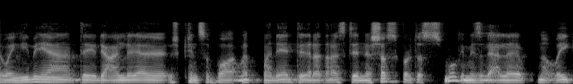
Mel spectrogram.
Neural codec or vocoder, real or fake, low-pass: codec, 16 kHz, 0.5 kbps, FunCodec, trained on LibriTTS, 25 frames a second; fake; 7.2 kHz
